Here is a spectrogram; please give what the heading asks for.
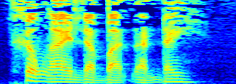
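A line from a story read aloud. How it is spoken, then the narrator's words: Cold reply. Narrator (Vietnamese): mình đáp giọng lạnh lùng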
